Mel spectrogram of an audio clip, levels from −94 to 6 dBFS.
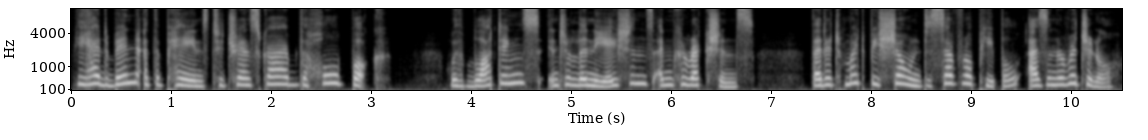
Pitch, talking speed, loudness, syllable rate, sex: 260 Hz, 155 wpm, -19 LUFS, 4.7 syllables/s, female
